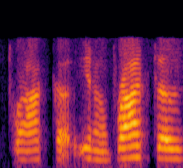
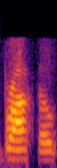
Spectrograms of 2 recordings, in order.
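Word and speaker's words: Braco: At the time, I was calling him Bracco because it's B-R-A-C-O. I mean, how do you don't know you're supposed to pronounce it, but he's Croatian, so that's the, Croatian pronunciation.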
